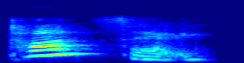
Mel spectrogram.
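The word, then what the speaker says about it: tansi: to say hello and in cree hello is tonsei and it is spelled t a n s i so we're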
